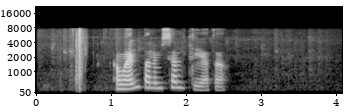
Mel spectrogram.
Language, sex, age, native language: Icelandic, female, 30-39, Icelandic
